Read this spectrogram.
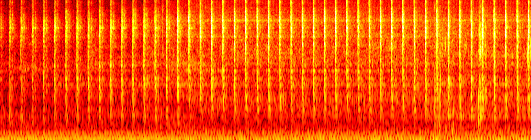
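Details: Eagle Talon ESi engine before rebuild: loud, sharp, regular knocking about three and a half per second over the idle, hammering steadily, a rod knock.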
